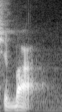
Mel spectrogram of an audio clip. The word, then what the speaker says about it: Shabbat: The word Sabbath, follow me, let me break this down in Hebrew, it's pronounced Shabbat.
